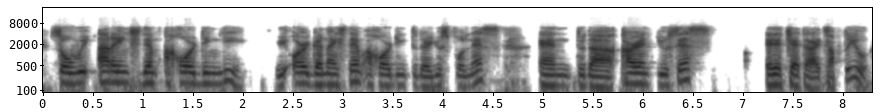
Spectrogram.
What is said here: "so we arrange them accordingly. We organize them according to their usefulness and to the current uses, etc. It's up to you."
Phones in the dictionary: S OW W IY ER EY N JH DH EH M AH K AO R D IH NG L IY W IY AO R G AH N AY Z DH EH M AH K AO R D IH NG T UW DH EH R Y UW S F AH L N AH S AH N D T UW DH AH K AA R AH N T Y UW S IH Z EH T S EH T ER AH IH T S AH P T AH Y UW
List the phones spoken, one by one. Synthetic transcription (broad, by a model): S OW W IY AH EY N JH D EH M AH K AO R D IH NG L IY W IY AO R G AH N AY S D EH M AH K AO R D IH NG T UW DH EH R Y UW S F AH L N AH S AH N D T UW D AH K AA R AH N T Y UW S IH S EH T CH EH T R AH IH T S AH P T AH Y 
